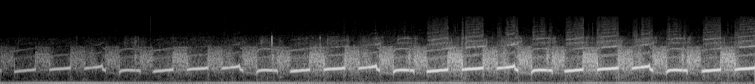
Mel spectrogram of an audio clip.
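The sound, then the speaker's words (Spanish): Radio signal from the Sputnik satellite, the first satellite put into orbit: a steady train of many short, evenly spaced electronic beeps with a warbling tone over a low hum, growing slightly louder toward the end, with no voices. “Vale, esto es el sonido de un satélite que sabemos que es un satélite.”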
